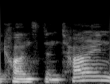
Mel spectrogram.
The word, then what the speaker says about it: Constantine: And I guess I should say Constantine because that's how Neil Gaiman pronounces it.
